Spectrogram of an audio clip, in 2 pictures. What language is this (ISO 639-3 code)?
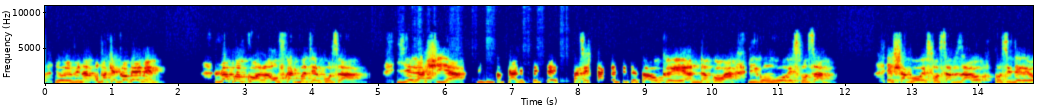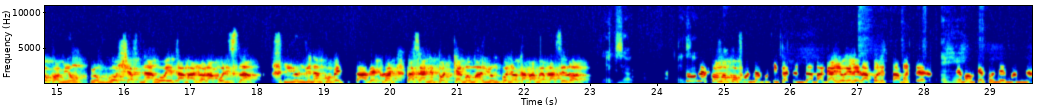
fra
